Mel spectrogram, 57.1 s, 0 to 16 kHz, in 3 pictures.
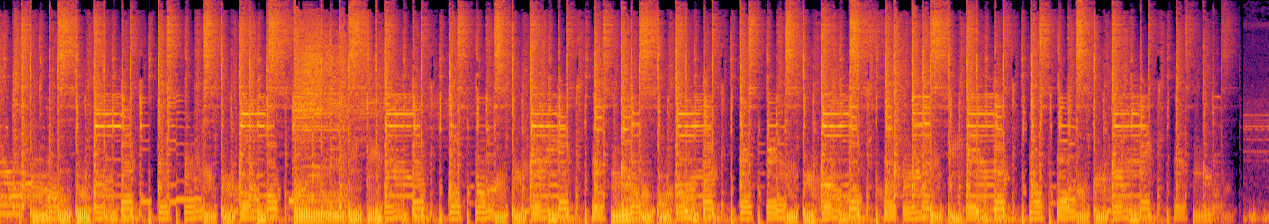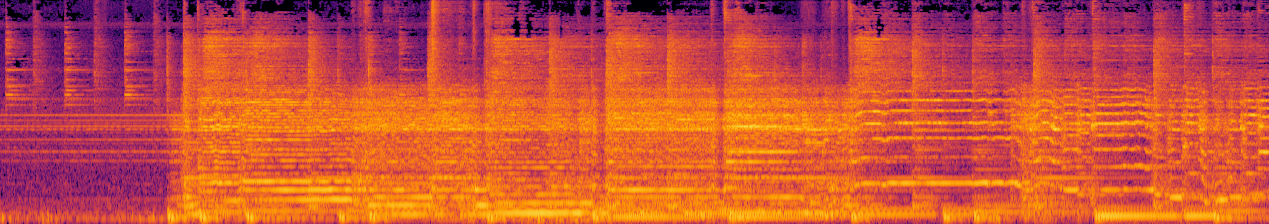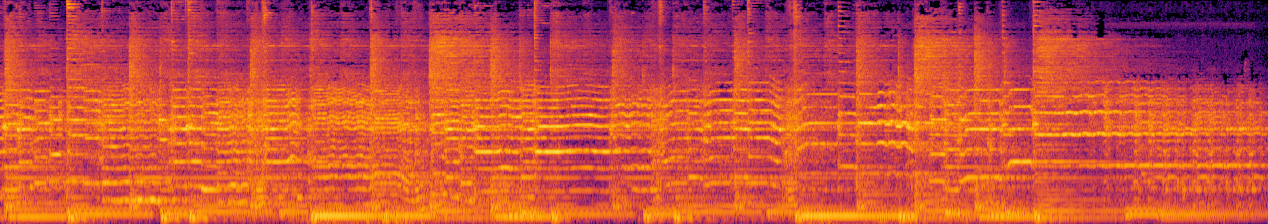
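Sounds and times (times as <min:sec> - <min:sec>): blues-rock lead electric guitar: 0:00.0 - 0:18.4, 0:21.5 - 0:57.0
drum beat: 0:00.0 - 0:18.6, 0:19.2 - 0:54.6
bass line: 0:00.0 - 0:57.0.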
